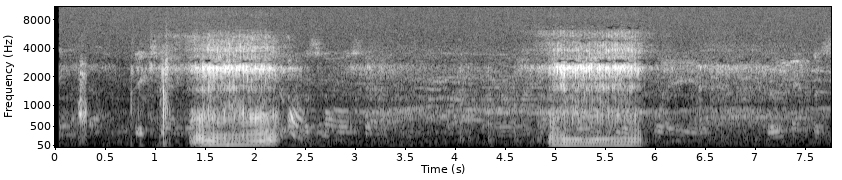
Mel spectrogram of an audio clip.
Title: Girl cool snoring (funny!)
